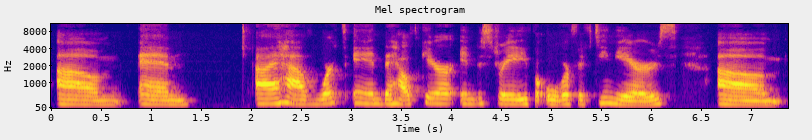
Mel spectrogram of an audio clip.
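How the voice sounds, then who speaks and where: Woman, forties, from the Bahamas, interview guest, lowish voice, slow conversational storytelling. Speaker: interview guest, wellness business owner and nurse.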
